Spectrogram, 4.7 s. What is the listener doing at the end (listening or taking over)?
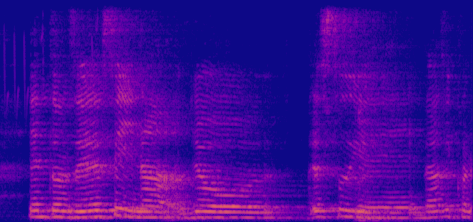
listening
